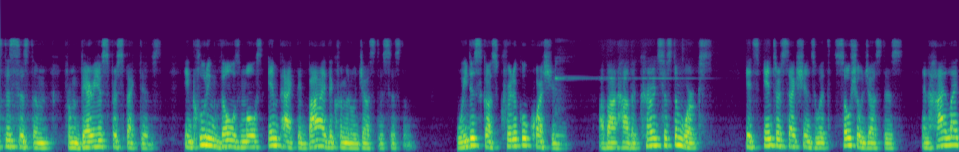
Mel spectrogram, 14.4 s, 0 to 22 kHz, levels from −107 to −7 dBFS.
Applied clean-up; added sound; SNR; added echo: neural mask model DeepFilterNet 3.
